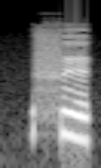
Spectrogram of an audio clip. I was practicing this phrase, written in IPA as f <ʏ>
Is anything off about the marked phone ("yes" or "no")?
no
